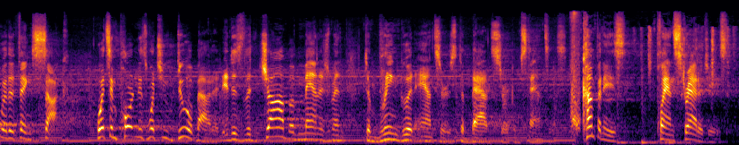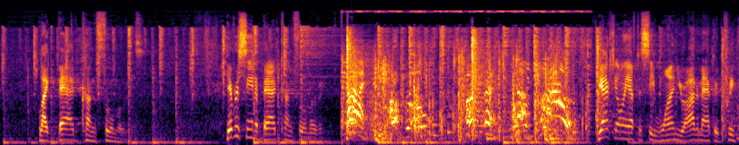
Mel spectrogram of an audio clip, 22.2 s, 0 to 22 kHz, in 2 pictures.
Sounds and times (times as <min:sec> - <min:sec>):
Male speech, man speaking: 0:00.0 - 0:11.0, 0:11.6 - 0:13.2, 0:14.4 - 0:22.1
Music: 0:00.0 - 0:22.1
Narration, monologue: 0:00.0 - 0:22.1.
